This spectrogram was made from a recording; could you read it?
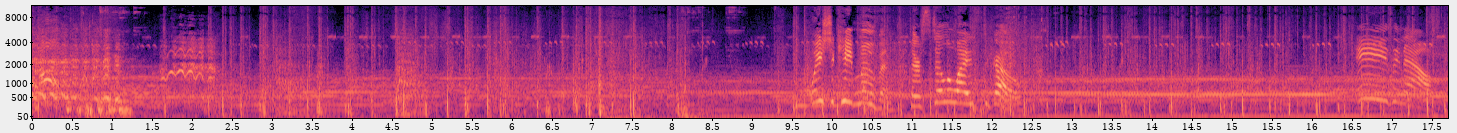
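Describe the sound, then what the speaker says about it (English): Horses neigh and whinny with clip-clopping hooves in the Western video game Red Dead Redemption, several whinnies rising over steady hoof steps while characters talk throughout. "Let's get back on the horses"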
